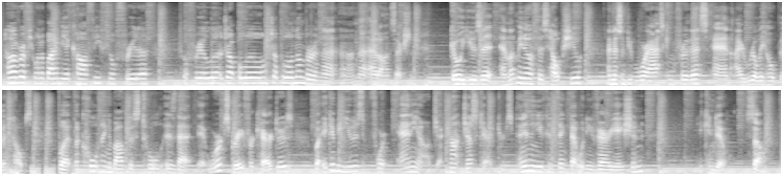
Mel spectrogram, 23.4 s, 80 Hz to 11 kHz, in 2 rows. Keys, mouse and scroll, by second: 6.3 shift+click, 6.3 shift+2, 6.4 middle click, 7.1 click, 7.2 middle click, 7.2 g, 7.4 middle click, 7.7 Tab, 7.8-9.1 shift+drag, 8.0 e, 9.3 Tab, 9.4 middle click, 9.6-12.4 typing, 9.7 click, 10.0 click, 10.1 middle click, 10.3 middle click, 11.5 shift+click, 11.6 middle click, 11.9 click, 12.2 middle click, 12.3 middle click, 12.7 middle click, 13.0 middle click, 13.2 click, 13.3 middle click, 13.6 shift+click, 13.7 middle click, 13.8 g, 14.2 g, 14.4 middle click.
